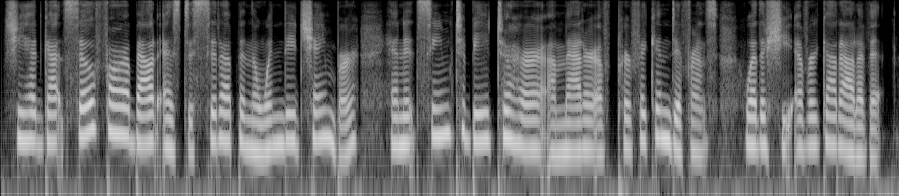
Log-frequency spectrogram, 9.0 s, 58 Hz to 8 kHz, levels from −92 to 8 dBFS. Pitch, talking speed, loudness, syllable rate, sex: 215 Hz, 220 wpm, -17 LUFS, 5.5 syllables/s, female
